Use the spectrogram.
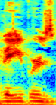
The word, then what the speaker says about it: Weber: his name is Weber it looks like Weber but we use the German pronunciation just as an FYI vapors view of stratification he's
